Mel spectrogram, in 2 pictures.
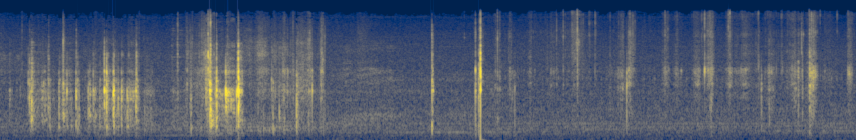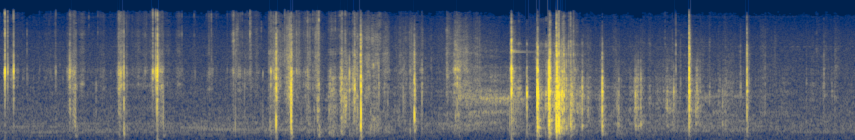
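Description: Scattered clicks, taps and short scrapes of handling as a camcorder is held against a metal adapter ring clamped in a lathe chuck to check the fit, with louder bunches of clatter a few times.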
